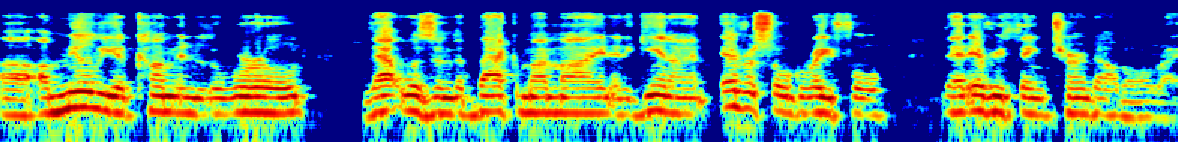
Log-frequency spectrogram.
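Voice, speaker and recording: Delivery comes at a moderate pace. The intonation is monotone and flat. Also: man. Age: 60s. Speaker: pastor. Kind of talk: interview. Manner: halting.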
